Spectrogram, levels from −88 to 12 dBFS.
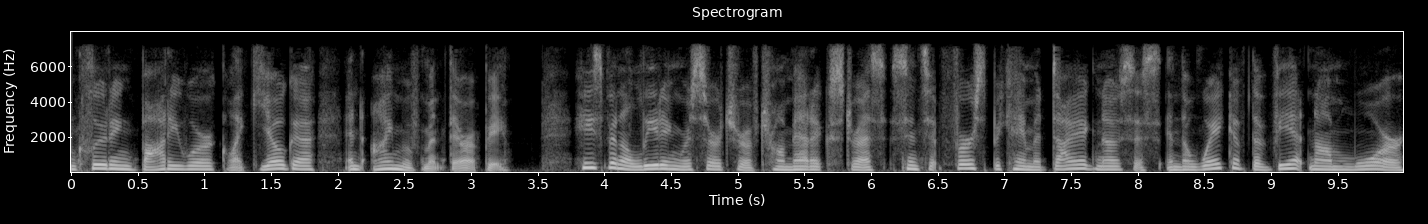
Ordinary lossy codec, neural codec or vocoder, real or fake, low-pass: MP3, 64 kbps; none; real; 7.2 kHz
